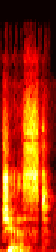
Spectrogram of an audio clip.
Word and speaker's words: gist: So I want to hear that this is the J, this is that short I sound. And I know that when a G is next to an E, I, or Y, sometimes it can be spelled with a G. So the next sound is I, S, and T. The word is gist.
